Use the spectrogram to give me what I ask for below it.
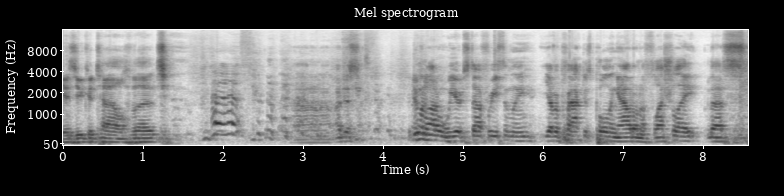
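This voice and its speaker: In a room with audible echo and noticeable background noise, a man talks at a moderate pace with ordinary pitch variation. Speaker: stand-up comedian. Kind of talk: stand-up. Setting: stage with audience.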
